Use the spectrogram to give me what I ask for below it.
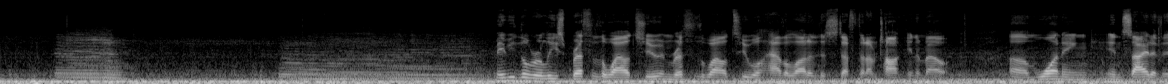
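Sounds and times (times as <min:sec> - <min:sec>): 
train rumbling past: 0:00.0 - 0:11.6
train horn blasts: 0:00.5 - 0:01.5, 0:02.8 - 0:05.0
speech: 0:05.0 - 0:11.6.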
